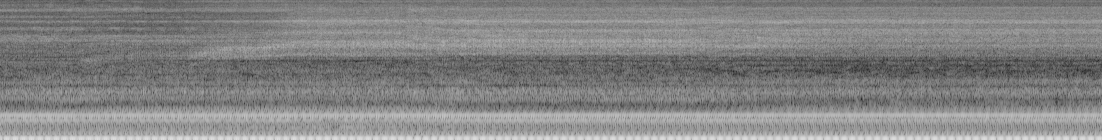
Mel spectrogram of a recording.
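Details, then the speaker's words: Meditive Handy compressor nebulizer switched on for home use, with adjustable minimum-to-maximum output: a steady low mechanical buzz with fast regular pulsing, the moderate running sound of the machine. "यहां पर मैं सिर्फ इसको आपको on करके दिखाना चाहता हूं क्योंकि आवाज़ आएगी इस वजह से आपको दिखा रहा हूं"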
